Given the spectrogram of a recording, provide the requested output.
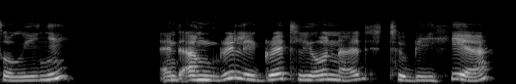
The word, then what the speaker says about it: Owinyi: Yes, you pronounced Owinyi correctly. And yes, that is how we pronounce Owinyi.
